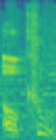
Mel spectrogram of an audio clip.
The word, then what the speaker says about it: Oku: Utsuho translates to emptiness, empty hole, or cave in Old Japanese, which is pronounced Utsuho. This is an example of a Japanese counterpoint to spelling pronunciation. The characters for Utsuho also mean sky and can be pronounced ku in a compound word, which is where we get Oku from.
